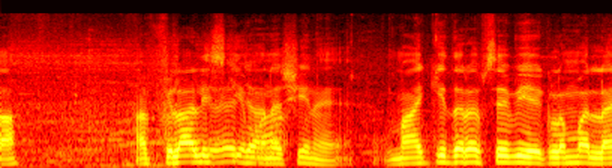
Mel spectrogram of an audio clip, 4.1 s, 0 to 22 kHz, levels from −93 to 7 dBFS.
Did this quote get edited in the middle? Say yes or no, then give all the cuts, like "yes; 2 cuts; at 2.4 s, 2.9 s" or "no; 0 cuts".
yes; 1 cut; at 1.6 s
